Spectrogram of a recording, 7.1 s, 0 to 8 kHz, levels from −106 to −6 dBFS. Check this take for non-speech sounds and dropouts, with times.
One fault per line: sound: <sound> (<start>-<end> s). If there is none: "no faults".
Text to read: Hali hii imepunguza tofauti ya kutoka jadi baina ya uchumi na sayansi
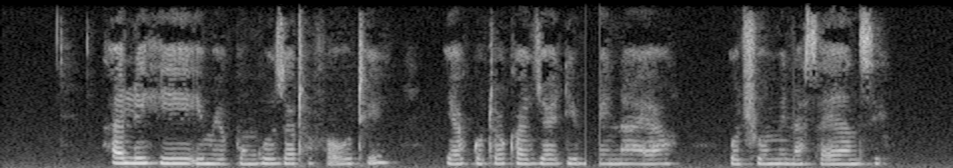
sound: dropout (4.4-4.5 s)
